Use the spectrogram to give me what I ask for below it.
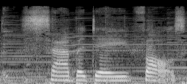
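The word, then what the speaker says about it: Sabbaday Falls: That place was called Sabaday Falls, if I'm pronouncing it right. S-A-B-B-A-D-A-Y. Sabaday.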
